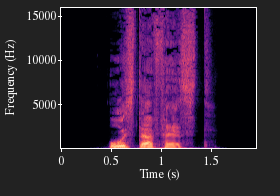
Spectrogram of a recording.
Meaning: Easter, Easter holiday
- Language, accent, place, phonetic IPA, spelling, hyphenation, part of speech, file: German, Germany, Berlin, [ˈoːstɐˌfɛst], Osterfest, Os‧ter‧fest, noun, De-Osterfest.ogg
